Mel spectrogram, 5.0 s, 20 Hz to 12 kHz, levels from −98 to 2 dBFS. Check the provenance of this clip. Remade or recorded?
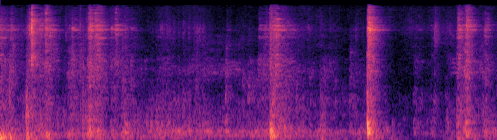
recorded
